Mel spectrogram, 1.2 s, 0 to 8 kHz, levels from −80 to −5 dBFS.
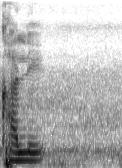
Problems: none marked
